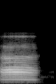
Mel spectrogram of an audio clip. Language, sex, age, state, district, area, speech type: Hindi, male, 45-60, Bihar, Muzaffarpur, urban, conversation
